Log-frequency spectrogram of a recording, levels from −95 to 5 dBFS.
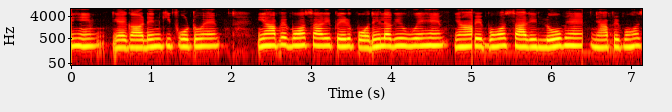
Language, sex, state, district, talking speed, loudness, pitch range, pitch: Hindi, female, Uttar Pradesh, Etah, 220 wpm, -23 LUFS, 230-255 Hz, 245 Hz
